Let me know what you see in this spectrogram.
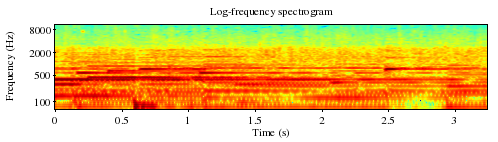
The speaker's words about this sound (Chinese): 愿意的拍手，把荣耀归给主。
